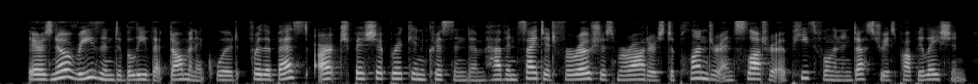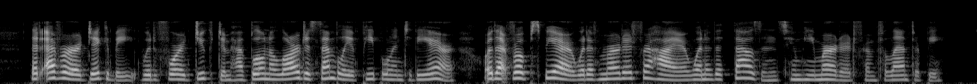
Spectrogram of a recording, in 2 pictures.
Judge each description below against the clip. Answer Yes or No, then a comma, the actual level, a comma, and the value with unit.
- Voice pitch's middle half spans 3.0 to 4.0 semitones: Yes, average, 3.7 semitones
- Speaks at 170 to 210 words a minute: Yes, average, 190 wpm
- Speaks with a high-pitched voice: Yes, high, 230 Hz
